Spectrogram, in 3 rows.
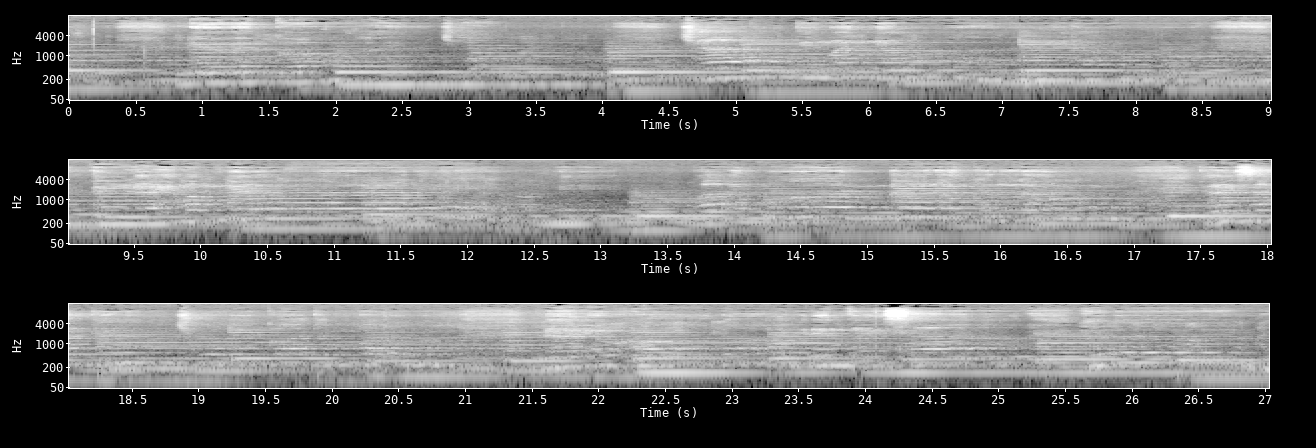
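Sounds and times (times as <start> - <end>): band playing pop music: 0.0 - 27.0.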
